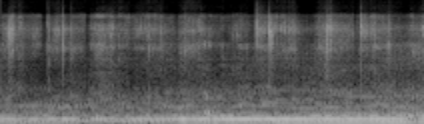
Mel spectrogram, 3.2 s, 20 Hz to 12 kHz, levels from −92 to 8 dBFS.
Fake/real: fake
